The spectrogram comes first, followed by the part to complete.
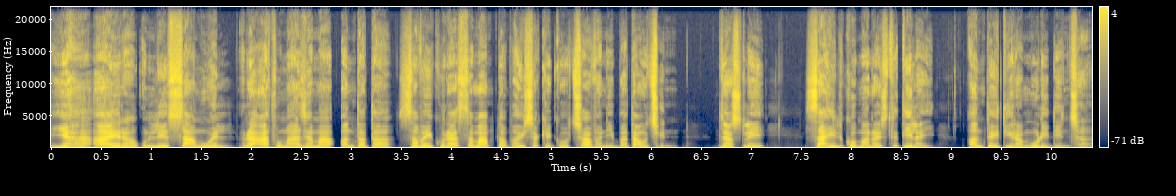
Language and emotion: Nepali, neutral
